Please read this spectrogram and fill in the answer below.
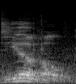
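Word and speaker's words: Dyirbal: is Dirbal. I'm very deliberately pronouncing that because if I said it quickly it would sound like gerbil. D-Y-I-R-B-A-L, Dirbal, something like that.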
